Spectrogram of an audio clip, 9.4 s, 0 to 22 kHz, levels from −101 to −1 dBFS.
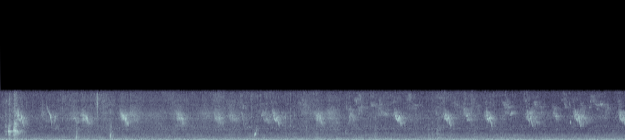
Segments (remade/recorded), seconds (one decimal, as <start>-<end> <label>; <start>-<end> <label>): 0.0-1.0 recorded; 1.0-3.6 remade; 3.6-4.5 recorded; 4.5-5.1 remade; 5.1-9.4 recorded

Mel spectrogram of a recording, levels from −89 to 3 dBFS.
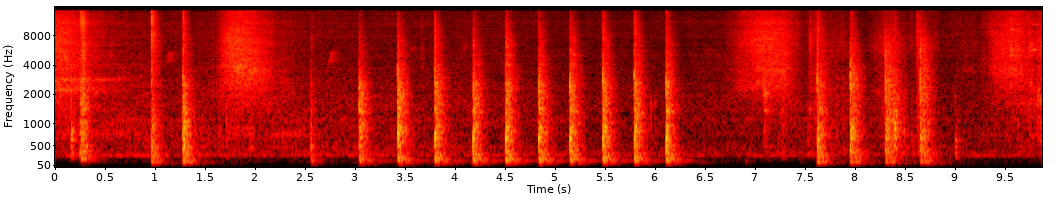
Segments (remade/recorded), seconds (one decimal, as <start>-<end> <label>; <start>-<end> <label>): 0.0-0.7 remade; 0.7-1.9 recorded; 1.9-2.4 remade; 2.4-4.0 recorded; 4.0-7.8 remade; 7.8-9.9 recorded

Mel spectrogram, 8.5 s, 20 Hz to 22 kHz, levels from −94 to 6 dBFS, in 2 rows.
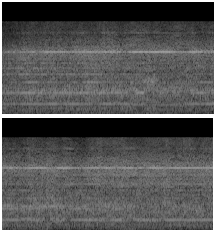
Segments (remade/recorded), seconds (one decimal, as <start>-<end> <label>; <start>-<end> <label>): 0.0-2.4 recorded; 2.4-3.8 remade; 3.8-4.9 recorded; 4.9-5.6 remade; 5.6-6.2 recorded; 6.2-7.5 remade; 7.5-8.5 recorded

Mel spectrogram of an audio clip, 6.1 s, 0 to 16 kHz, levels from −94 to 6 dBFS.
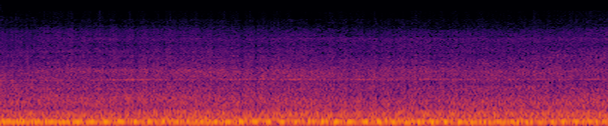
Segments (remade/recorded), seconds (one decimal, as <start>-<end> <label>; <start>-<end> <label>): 0.0-6.1 recorded

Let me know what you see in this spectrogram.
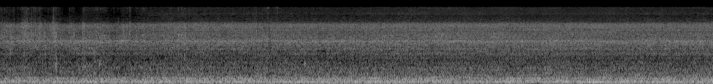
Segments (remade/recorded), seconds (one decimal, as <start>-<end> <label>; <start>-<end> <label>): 0.0-4.3 recorded; 4.3-6.4 remade; 6.4-7.1 recorded

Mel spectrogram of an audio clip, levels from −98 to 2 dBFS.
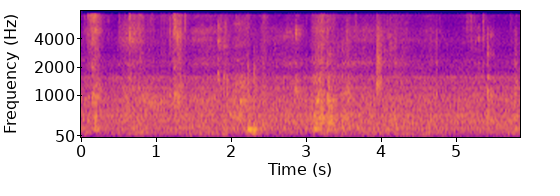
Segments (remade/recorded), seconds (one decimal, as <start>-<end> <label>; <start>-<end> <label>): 0.0-5.9 recorded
